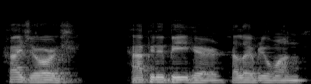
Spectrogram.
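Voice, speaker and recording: A man from south India whose first language is Malayalam, joining a video call as a guest. His voice sits fairly low, and he talks in an earnest, reflective way with frequent fillers. The sound carries a noticeable roomy echo. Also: flat delivery, normal speed, a bit bright, lo-fi sound. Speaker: guest participant. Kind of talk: casual talk at an online meeting.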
